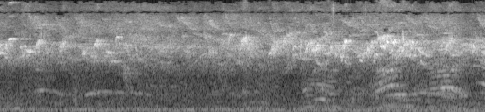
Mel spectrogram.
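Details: Many caged red-whiskered bulbuls sing against each other in a singing competition, with a crowd of enthusiasts present. Dense overlapping bright warbled and whistled phrases run continuously, with low crowd murmur and voices beneath.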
